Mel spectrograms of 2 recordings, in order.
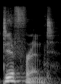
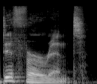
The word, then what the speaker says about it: different: I'm a little worried about the word different in the sheet music. It's two syllables in the chart, but I'll bet Vocaloid will pronounce it with three syllables, like different.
